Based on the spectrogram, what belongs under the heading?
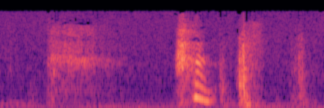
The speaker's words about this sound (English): Did I hear the front door slam?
